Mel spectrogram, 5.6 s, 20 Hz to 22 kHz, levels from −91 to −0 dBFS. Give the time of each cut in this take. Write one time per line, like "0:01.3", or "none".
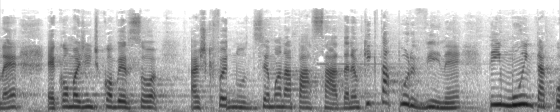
0:02.3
